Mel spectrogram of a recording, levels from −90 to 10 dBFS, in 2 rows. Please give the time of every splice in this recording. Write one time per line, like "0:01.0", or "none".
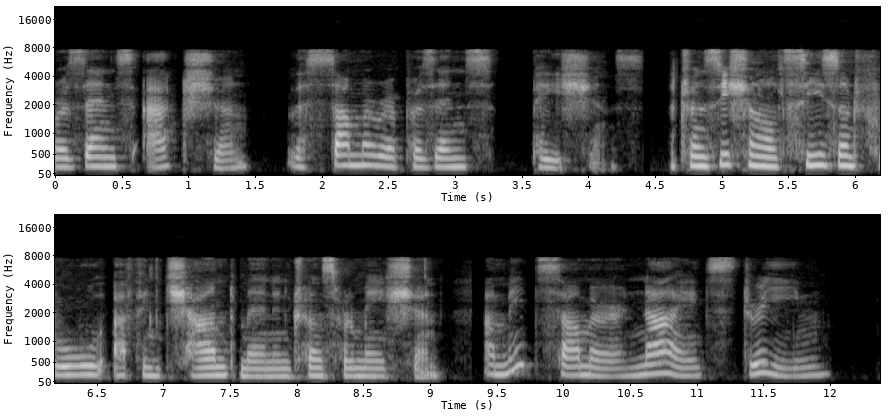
none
